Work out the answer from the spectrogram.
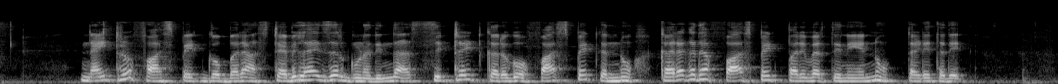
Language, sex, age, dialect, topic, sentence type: Kannada, male, 18-24, Mysore Kannada, agriculture, statement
